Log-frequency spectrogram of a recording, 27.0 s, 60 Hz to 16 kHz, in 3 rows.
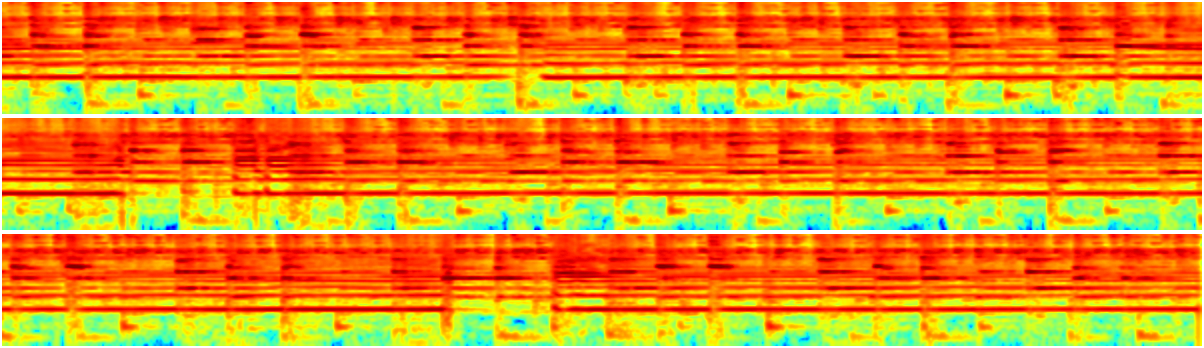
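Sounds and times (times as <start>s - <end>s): bells and jingling percussion: 0.0s - 27.0s
long held note: 4.0s - 10.0s, 10.8s - 21.5s, 22.2s - 27.0s.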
